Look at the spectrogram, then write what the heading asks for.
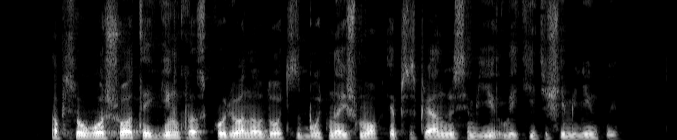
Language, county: Lithuanian, Kaunas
